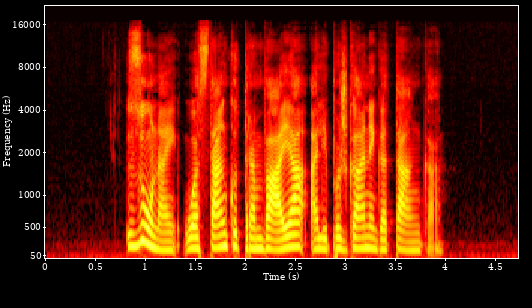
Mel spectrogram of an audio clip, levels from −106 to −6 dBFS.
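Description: No technical faults are audible.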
